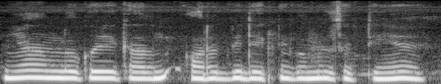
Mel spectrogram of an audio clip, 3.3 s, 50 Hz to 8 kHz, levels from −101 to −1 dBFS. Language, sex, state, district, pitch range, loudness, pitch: Hindi, male, Arunachal Pradesh, Lower Dibang Valley, 180-195 Hz, -12 LUFS, 185 Hz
